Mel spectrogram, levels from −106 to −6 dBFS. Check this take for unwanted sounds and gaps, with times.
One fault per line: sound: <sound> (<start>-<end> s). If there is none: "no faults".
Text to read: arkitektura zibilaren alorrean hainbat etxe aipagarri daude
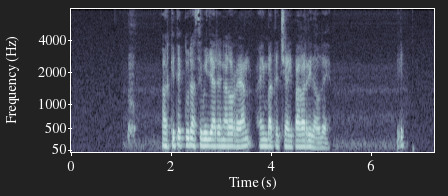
sound: bark (1.1-1.4 s)
sound: laugh (6.5-6.7 s)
